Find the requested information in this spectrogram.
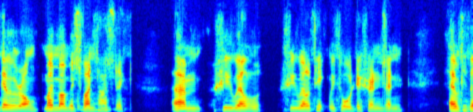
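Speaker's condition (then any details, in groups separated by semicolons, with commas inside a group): Cerebral palsy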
